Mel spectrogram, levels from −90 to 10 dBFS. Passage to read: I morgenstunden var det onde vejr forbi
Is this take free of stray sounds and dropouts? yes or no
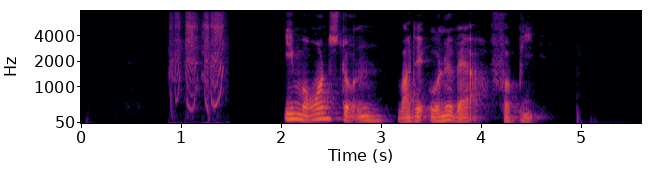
no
